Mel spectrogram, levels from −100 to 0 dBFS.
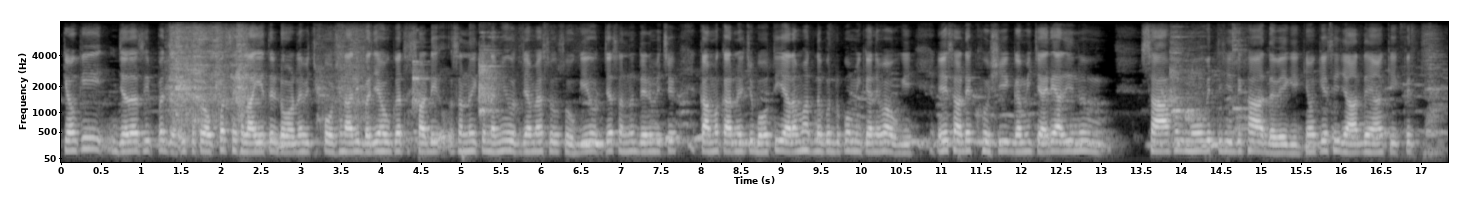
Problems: constant background noise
